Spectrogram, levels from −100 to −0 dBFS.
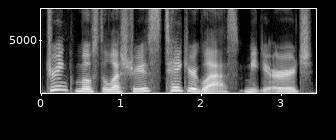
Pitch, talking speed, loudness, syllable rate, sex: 210 Hz, 140 wpm, -18 LUFS, 3.7 syllables/s, female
